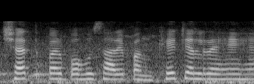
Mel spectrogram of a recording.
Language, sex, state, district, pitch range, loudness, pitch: Hindi, female, Punjab, Pathankot, 240-260 Hz, -17 LUFS, 245 Hz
